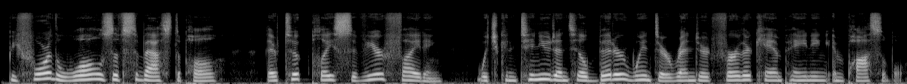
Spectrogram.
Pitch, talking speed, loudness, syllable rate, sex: 190 Hz, 125 wpm, -19 LUFS, 5.1 syllables/s, female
